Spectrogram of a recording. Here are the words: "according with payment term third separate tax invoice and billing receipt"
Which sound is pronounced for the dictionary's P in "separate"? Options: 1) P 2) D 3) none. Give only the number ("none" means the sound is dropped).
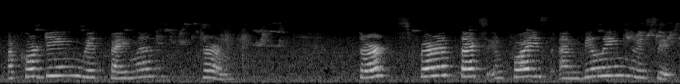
3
